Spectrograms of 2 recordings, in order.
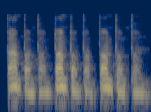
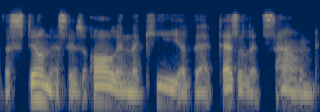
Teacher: These are anapaests that are two short syllables followed by a stressed syllable, two unstressed syllables followed by a stressed syllable. They give it this kind of galloping feel.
